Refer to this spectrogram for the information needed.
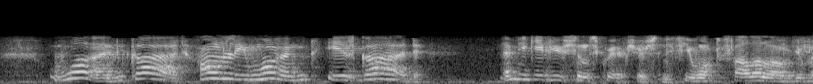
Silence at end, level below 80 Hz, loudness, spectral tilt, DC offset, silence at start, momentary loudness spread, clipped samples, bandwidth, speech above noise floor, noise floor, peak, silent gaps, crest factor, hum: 0 s; -50 dBFS; -14 LUFS; -7.5 dB/octave; under 0.1%; 0 s; 8 LU; under 0.1%; 4 kHz; 25 dB; -41 dBFS; -2 dBFS; none; 14 dB; none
